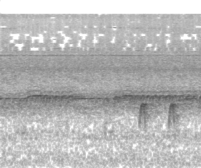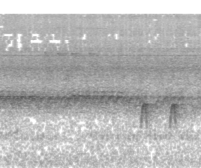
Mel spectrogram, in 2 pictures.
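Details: Near Bogor, a hooded pitta gives two paired whistles, short downslurred notes in quick twos separated by about three seconds, against a constant buzzing insect chorus and background hiss.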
